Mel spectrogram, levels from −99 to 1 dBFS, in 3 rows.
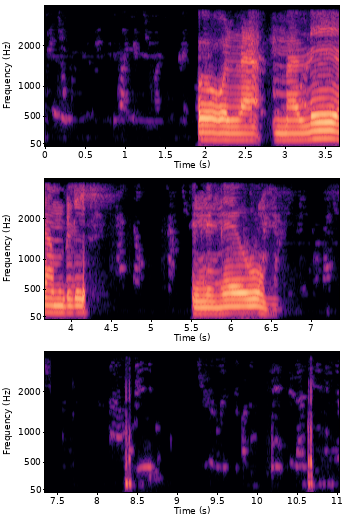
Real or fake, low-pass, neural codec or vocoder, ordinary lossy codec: real; 3.6 kHz; none; AAC, 32 kbps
